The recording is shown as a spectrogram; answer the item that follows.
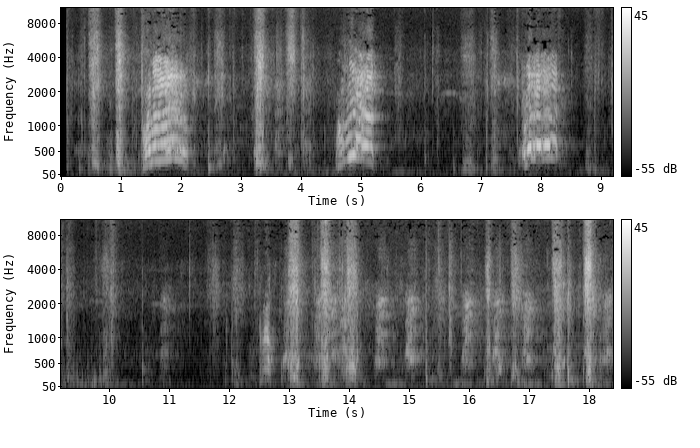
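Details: Goat giving three loud, quavering bleats rich in harmonics, roughly three seconds apart, followed by a long stretch of people talking with scattered softer noises.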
